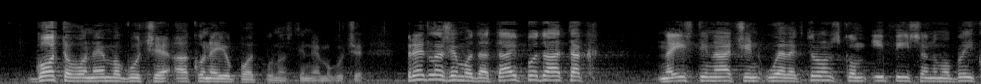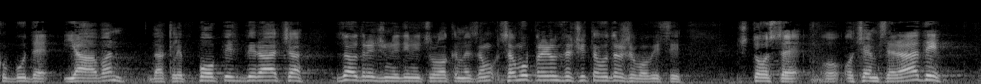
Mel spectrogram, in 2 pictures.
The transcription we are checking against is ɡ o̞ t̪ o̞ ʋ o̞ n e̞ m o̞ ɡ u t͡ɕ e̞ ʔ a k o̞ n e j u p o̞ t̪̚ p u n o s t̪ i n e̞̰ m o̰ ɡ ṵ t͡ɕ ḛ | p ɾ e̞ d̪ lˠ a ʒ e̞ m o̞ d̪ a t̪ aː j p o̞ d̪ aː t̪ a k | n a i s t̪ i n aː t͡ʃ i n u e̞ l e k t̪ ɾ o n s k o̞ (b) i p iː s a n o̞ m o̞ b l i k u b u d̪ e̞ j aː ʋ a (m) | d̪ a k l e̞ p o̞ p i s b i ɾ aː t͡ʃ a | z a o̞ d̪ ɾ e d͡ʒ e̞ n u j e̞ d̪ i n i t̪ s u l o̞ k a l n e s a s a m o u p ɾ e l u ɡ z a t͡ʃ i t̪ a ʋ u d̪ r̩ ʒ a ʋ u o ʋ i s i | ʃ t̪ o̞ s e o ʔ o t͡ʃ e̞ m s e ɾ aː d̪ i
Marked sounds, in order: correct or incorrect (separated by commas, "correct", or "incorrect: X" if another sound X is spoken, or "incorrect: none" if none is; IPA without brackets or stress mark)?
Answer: incorrect: m, incorrect: n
